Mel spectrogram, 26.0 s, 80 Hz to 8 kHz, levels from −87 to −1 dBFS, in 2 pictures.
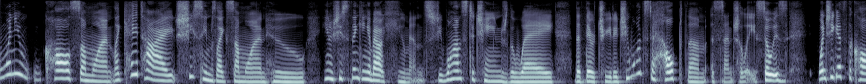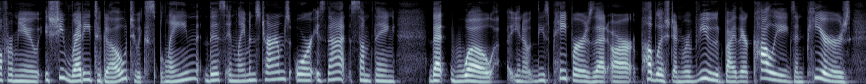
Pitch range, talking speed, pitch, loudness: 170-245 Hz, 165 wpm, 195 Hz, -20 LUFS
